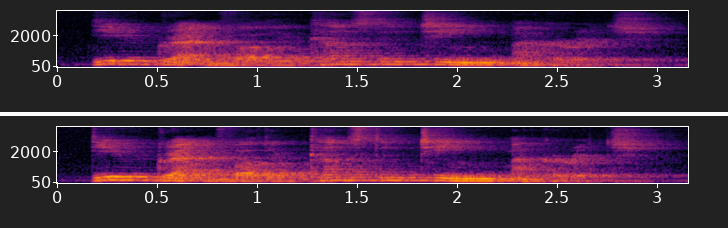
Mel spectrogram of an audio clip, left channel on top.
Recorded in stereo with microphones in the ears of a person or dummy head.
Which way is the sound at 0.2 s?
50° right (ahead or behind).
